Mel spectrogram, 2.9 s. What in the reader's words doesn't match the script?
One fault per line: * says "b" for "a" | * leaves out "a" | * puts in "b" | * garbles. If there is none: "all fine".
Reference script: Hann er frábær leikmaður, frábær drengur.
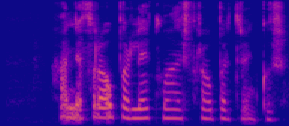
all fine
